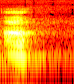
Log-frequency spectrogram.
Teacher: A posição central, mais perto do céu da boca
